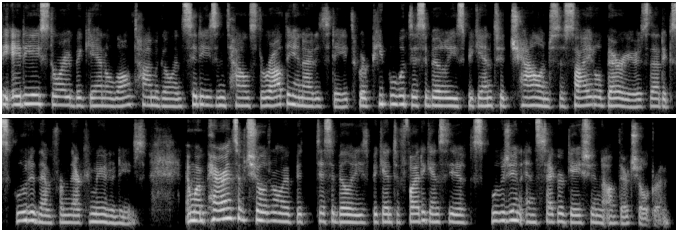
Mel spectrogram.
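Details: Adult woman narrating; normal speech.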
